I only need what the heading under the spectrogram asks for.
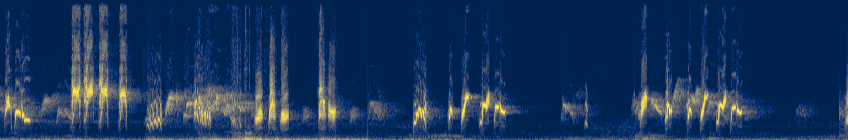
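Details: Red-whiskered bulbul fighting song for training birds: lively run of sharp whistled and warbled notes, several quick four-to-five note phrases, with a brief quiet gap midway and faint knocking in the background.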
